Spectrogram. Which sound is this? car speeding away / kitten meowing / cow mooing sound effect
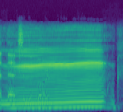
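cow mooing sound effect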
